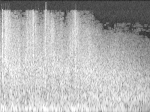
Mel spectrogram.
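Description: The Omaha cruiser in World of Warships fires high explosive shells in a dense, continuous rumble of overlapping gun blasts, loud and unbroken with no talking.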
